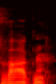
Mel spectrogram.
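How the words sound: The name is said the German way. This is how it is said in Germany. "If if you're in Germany, it's Wagner"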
